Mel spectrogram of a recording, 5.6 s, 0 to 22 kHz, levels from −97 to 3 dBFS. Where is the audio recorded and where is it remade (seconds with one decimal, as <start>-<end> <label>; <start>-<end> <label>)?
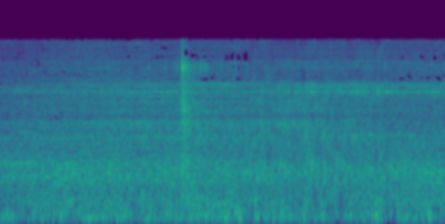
0.0-3.1 recorded; 3.1-4.9 remade; 4.9-5.6 recorded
